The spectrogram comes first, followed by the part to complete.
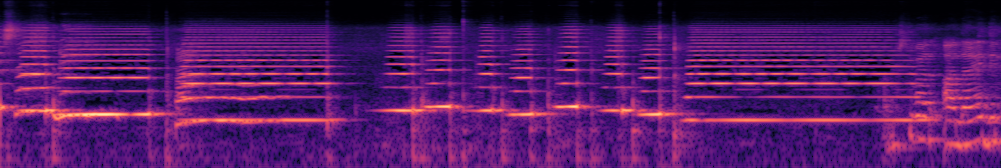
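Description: Harmonium played one note at a time, picking out a slow film-song melody. The line runs as short notes with two long held notes, and there is a brief break about three and a half seconds in.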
